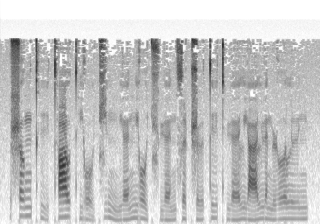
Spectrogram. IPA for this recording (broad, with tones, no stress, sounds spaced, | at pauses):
ʂ ɤ˥ ŋ t̪ʰ ḭ˨˩ t̪ʰ ɑ˥ ʊ̯ t̪ʰ j o̰˨˩ ʊ̯ t͡ɕ i˥˩ ŋ n̪ j ɛ˧˥ n̪ j o˥˩ ʊ̯ t͡ɕʰ ɥ ɛ˧˥ n s ɹ̩˧ ʈ͡ʂ ɻ̩˧˥ t̪ i˥ t̪ʰ ɥ ɛ˧˥ l j ä˧˥ l ɥ ɛ˧ n ɻ ɤ˥ l y˥ n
